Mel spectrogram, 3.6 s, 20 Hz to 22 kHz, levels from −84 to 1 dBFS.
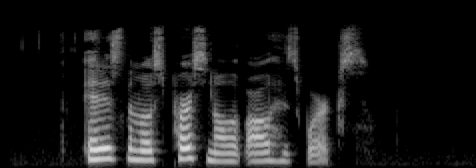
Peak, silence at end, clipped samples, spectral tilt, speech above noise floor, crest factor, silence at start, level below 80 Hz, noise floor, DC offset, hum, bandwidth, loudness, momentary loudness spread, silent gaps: -4 dBFS; 0.9 s; under 0.1%; -4.5 dB/octave; 56 dB; 18 dB; 0.65 s; -82 dBFS; -76 dBFS; under 0.1%; none; 11.5 kHz; -21 LUFS; 16 LU; none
